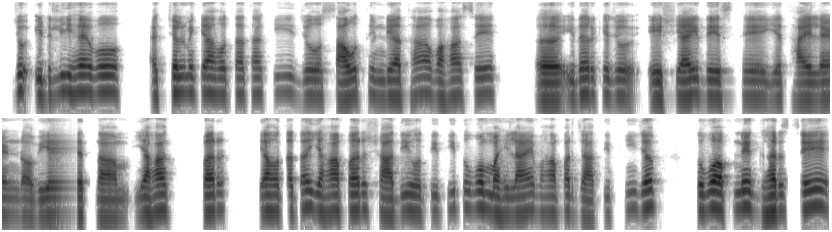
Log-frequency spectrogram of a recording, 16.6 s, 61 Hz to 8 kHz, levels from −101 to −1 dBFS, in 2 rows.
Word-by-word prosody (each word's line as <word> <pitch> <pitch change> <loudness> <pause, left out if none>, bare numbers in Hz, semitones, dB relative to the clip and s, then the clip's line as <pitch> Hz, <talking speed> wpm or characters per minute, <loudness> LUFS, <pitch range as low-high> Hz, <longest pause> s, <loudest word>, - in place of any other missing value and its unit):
जो 175 - -1
इडली 145 +4 -3
है, 165 +1 +3
वो 160 0 +1 0.3
ऐक्चुअल 135 +4 0
में 160 0 -4
क्या 155 0 +2
होता 150 0 -4
था 150 +1 -7
कि 155 +2 -15
जो 135 0 -3
साउथ 130 +1 +1
इंडिया 135 -1 -1
था, 140 +3 -5
वहाँ 135 -1 -2
से 145 +2 -5 0.4
अ, - - -2 0.2
इधर 145 +3 -2
के 145 +1 -6
जो 140 0 -4 0.3
एशियाई 130 +2 +2
देश 135 -1 -2
थे, 130 -1 -3
ये 125 0 -7
थायलैंड 120 0 -1
और - - -2
वियतनाम, 120 -1 -1
यहाँ 135 +3 +4 0.4
पर 140 +1 +5
क्या 145 -1 -3
होता 140 0 0
था, 160 +3 -2
यहाँ 140 -4 +3
पर 150 +1 +3
शादी 135 -2 0
होती 140 -1 -5
थी, 155 +4 -13
तो 165 0 -9
वो 165 +1 +3
महिलायें 130 +1 +2
वहाँ 135 0 -3
पर 140 - -2
जाती 115 +2 -4
थीं 155 +5 -15
जब, 170 +2 +3 0.4
तो 150 - +1
वो 165 +3 +8
अपने 155 +2 +6
घर 140 -1 +2
से 160 +4 +1
140 Hz, 180 wpm, -25 LUFS, 130-150 Hz, 0.4 s, वो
